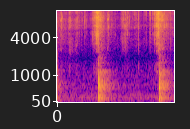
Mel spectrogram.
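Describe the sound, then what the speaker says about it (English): A knife cuts through Chinese yam on a board, slicing half-moon pieces about 2 millimeters thick: two crisp, distinct chops about a second apart against quiet kitchen background. "Just cut this way into half, and then cut it into half moon shape."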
